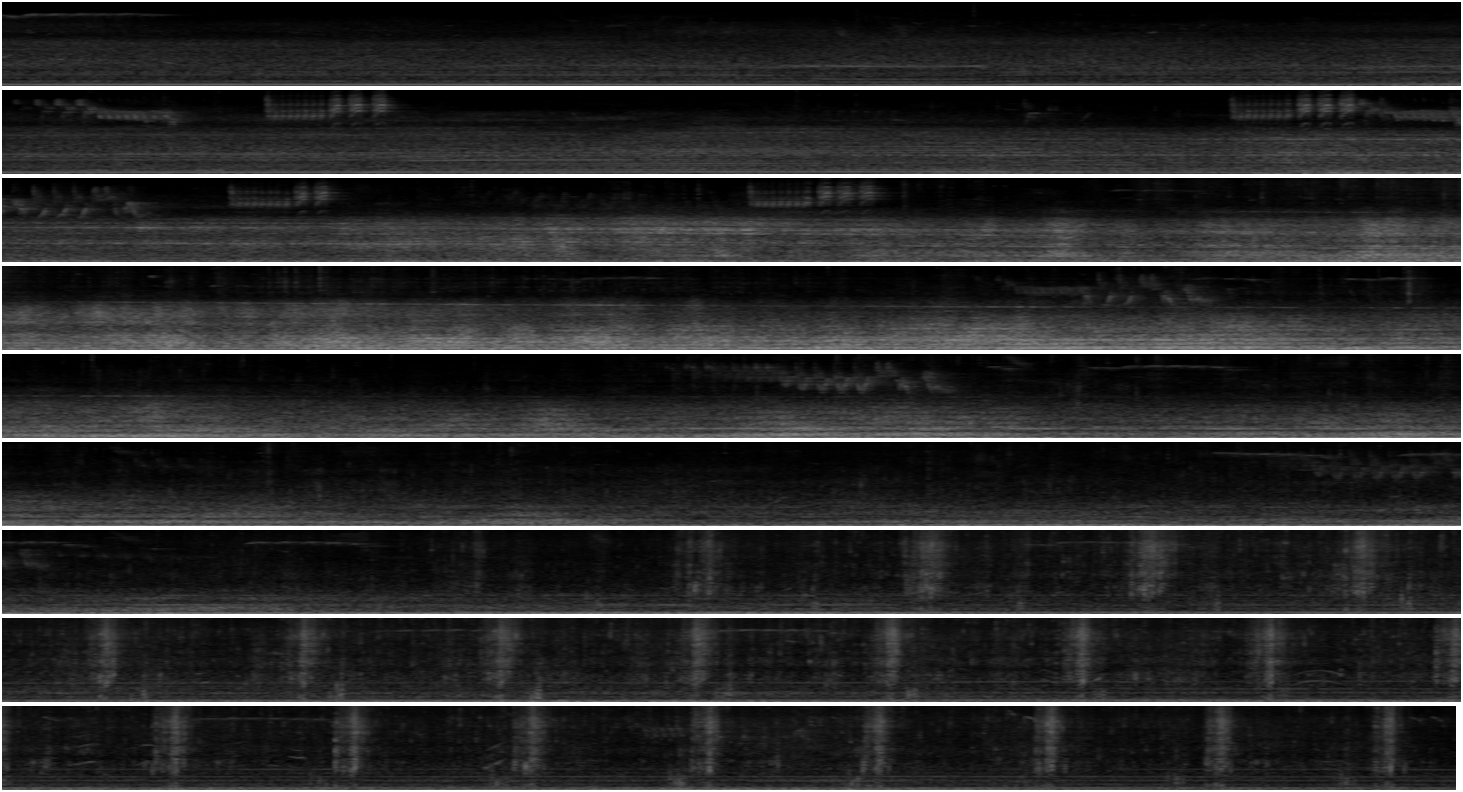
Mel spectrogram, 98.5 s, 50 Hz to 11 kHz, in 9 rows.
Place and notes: {"title": "Große Krampe, near Müggelheim, Berlin - boat, aircraft, dog and kid", "date": "2014-03-30 12:35:00", "description": "I've never been here before, though it's close. I've seen the landscape while departing with a plane from the nearby Berlin Schönefeld airport. It was a bright early spring morning, the view from above on these patches of forests, lakes and river-side areas was promising, deep and and touching. So I went there, and found it. And it was a sonic disappointment. Even on Sundays there's no quietness, planes lift of frequently, a carpet of noise lies over the land, the deep rumbling of engines can always be heard, long after the planes moved ahead, taking me away, on this bright day in early spring.\nA motor boat is passing by, a dog competes with its echo, an aircraft is heading south.\n(SD702, NT1A)", "latitude": "52.40", "longitude": "13.65", "altitude": "39", "timezone": "Europe/Berlin"}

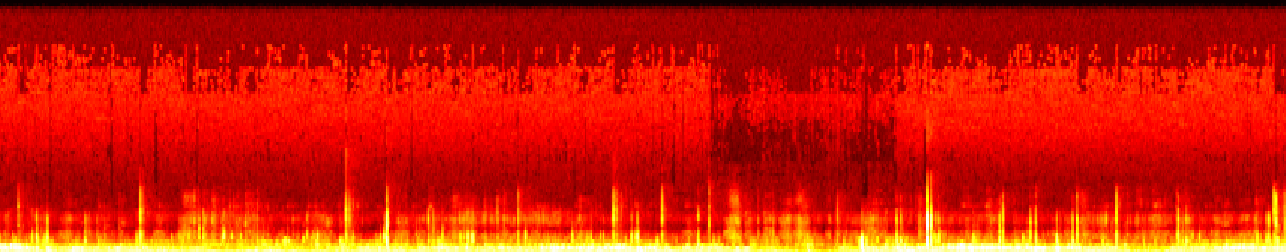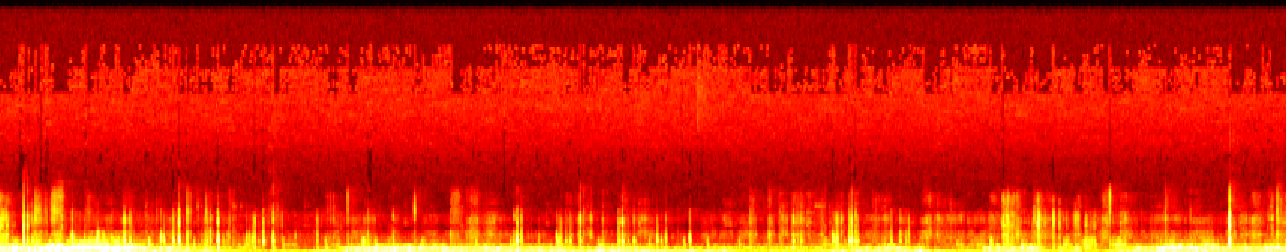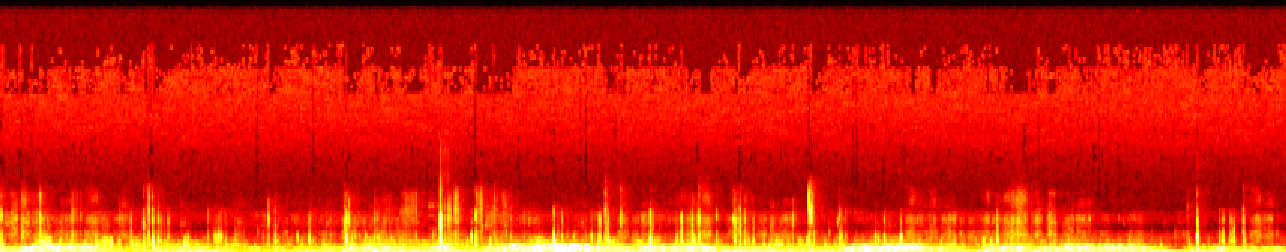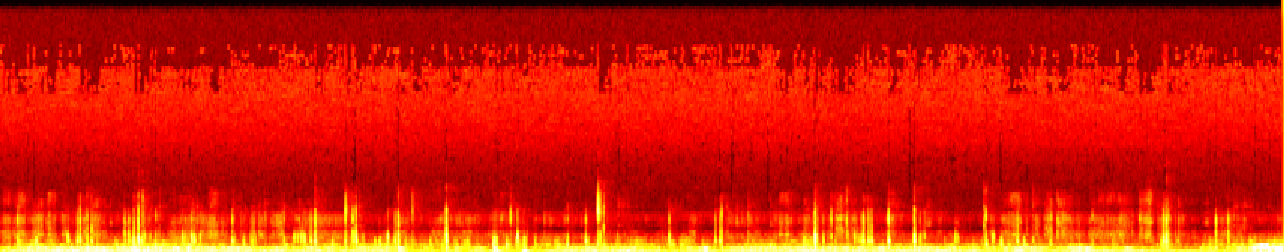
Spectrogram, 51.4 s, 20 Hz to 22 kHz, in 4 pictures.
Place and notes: {"title": "Wreck Beach Reeds - Windy Reeds", "date": "2017-02-26 16:00:00", "description": "After descending the endless steps downward and onto the beach I turned left and walked behind the sand towards a stand of Bull Reeds dancing in the wind.\nRecording is made using 2 Contact Microphones, one attached to a seperate stalk to reed.\nWhat you can hear is the internal drone of the wind passing (playing ?) through the reed. The scratching is various reeds rubbing against eachother.", "latitude": "49.26", "longitude": "-123.26", "timezone": "America/Vancouver"}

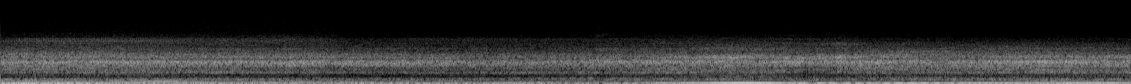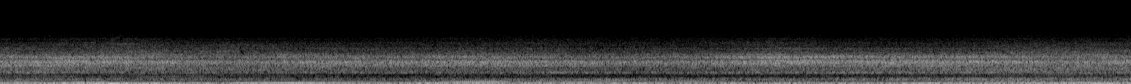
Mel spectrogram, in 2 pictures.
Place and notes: {"title": "Varžupio g., Akademija, Lithuania - Drainage pipe by the roadside", "date": "2019-08-23 15:00:00", "description": "Composite stereo field and dual contact microphone recording of a drainage pipe by the side of a road. Ambience, wind and traffic sounds, combined with resonant drone of the drain pipe. Recorded with ZOOM H5.", "latitude": "54.89", "longitude": "23.81", "altitude": "78", "timezone": "Europe/Vilnius"}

